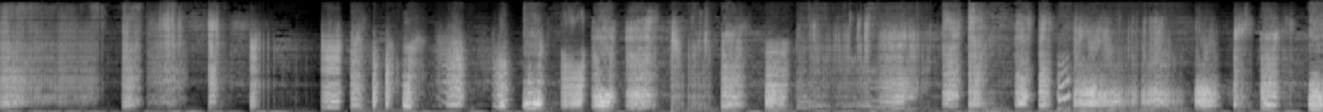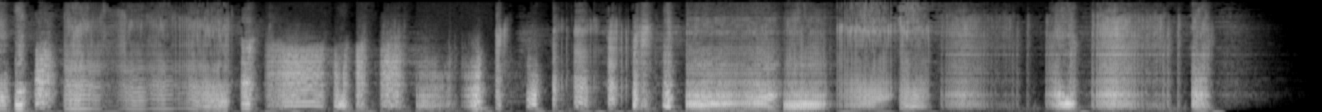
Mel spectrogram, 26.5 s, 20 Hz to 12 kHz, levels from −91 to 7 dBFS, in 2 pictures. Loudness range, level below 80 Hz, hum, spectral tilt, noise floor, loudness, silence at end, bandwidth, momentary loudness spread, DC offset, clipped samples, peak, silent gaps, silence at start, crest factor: 3 LU; -54 dBFS; none; -4 dB/octave; -75 dBFS; -20 LUFS; 0.85 s; 11.5 kHz; 11 LU; under 0.1%; under 0.1%; -2 dBFS; none; 0 s; 18 dB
